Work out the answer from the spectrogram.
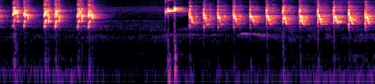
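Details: Provoking song of a long-tailed shrike to make a rival answer: three harsh buzzy notes, a short silence, then a sharp note followed by a fast, even run of grating chirps.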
